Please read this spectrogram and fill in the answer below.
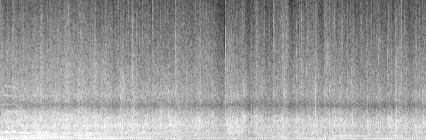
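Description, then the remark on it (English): An audience applauding: dense, steady clapping from many hands that holds at an even level for about five seconds, with faint sustained low tones underneath. “Hey, let's hear it for all of them this morning.”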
